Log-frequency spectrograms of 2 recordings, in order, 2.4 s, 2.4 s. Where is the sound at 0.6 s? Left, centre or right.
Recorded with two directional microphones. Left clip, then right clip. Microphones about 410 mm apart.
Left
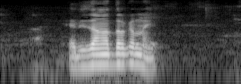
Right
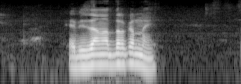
Right.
